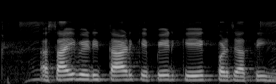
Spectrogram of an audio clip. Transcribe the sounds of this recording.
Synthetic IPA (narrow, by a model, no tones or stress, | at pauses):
ɐsaːibeːɽit̪aːɽkepeːɽkeeːk̚pɐɽd͡ʒaːt̪iɦɛ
